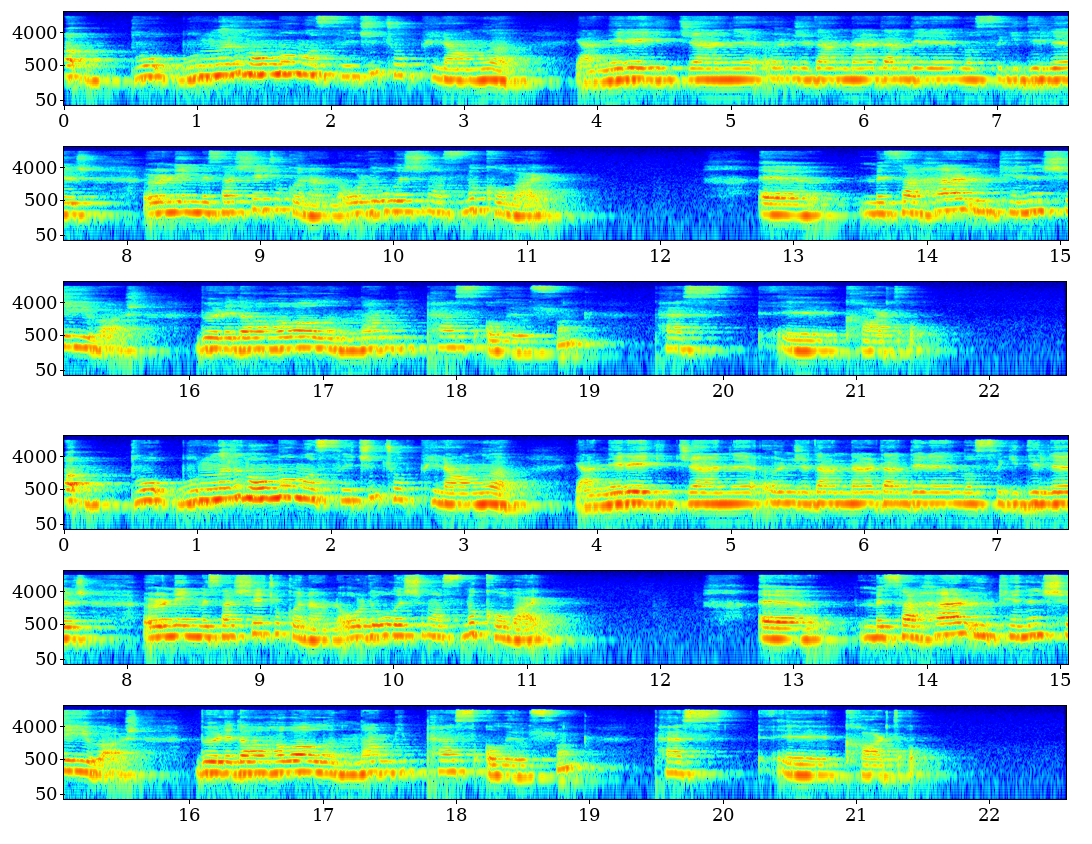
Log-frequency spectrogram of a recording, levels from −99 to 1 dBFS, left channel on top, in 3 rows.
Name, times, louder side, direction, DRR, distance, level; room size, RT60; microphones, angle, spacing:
voice 1, 0.0-3.4 3.8-11.2 12.7-18.9 19.5-20.0 20.3-21.4, right 3 dB, 35° right, 6 dB, 0.4 m, -25 dB
4.3 x 4.1 x 2.7 m, 0.80 s
head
